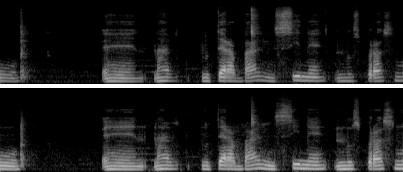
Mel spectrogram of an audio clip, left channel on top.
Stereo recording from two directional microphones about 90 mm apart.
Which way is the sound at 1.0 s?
50° right (ahead or behind).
